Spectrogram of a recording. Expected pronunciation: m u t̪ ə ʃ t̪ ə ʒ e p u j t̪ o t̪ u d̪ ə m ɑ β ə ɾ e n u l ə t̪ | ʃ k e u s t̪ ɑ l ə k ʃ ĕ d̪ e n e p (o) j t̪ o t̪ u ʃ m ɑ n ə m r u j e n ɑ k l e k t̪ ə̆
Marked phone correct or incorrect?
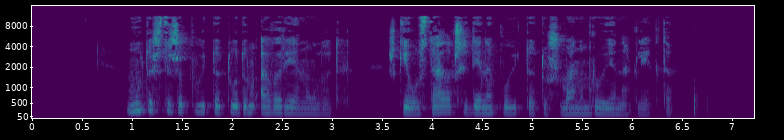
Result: incorrect: u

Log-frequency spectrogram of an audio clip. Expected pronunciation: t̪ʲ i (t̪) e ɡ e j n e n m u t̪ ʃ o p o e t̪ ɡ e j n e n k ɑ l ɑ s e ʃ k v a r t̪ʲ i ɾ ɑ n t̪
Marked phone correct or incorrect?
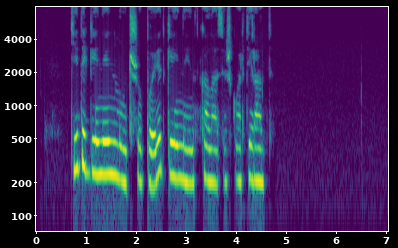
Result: incorrect: d̪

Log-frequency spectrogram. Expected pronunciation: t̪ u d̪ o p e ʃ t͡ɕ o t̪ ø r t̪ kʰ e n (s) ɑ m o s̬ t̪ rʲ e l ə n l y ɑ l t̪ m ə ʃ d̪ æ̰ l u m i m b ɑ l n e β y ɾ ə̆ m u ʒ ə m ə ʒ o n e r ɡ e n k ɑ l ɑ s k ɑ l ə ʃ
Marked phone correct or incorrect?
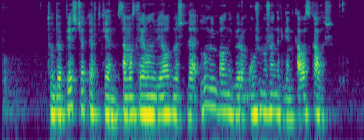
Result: correct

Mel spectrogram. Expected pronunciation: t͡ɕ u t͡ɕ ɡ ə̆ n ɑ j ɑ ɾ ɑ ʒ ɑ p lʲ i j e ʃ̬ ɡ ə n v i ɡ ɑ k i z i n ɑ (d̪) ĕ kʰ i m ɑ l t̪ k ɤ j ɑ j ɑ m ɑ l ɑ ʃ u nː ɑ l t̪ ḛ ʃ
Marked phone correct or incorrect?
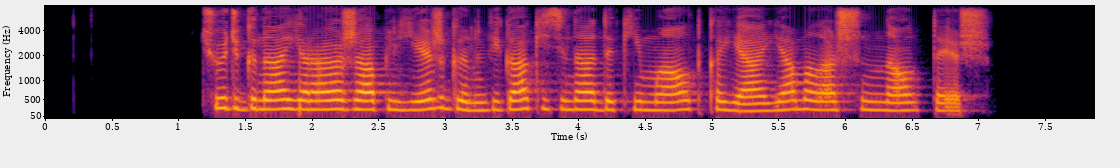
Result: correct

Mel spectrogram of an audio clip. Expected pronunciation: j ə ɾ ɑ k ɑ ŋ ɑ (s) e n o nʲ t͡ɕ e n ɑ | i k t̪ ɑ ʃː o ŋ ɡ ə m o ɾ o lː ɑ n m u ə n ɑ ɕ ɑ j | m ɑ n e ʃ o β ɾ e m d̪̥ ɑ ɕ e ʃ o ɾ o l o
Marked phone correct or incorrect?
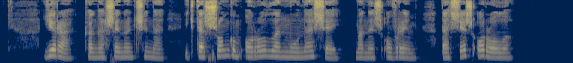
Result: incorrect: ʃ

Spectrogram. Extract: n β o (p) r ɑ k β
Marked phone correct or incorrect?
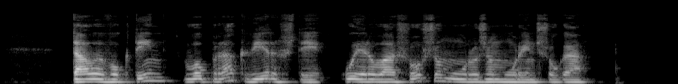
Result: correct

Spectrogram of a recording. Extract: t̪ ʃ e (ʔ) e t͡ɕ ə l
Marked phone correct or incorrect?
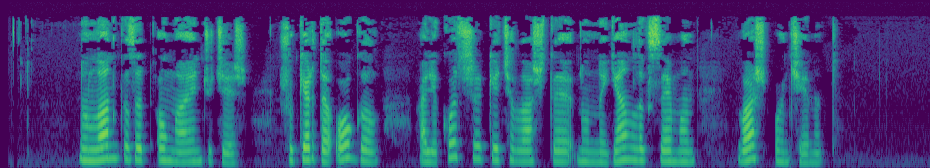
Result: incorrect: k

